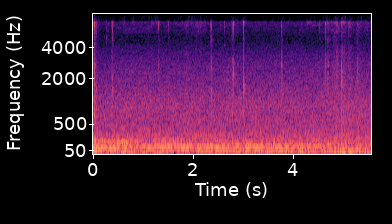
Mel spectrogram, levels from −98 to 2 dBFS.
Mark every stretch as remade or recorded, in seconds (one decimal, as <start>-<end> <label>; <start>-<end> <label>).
0.0-0.6 recorded; 0.6-1.3 remade; 1.3-4.6 recorded; 4.6-5.1 remade; 5.1-5.6 recorded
